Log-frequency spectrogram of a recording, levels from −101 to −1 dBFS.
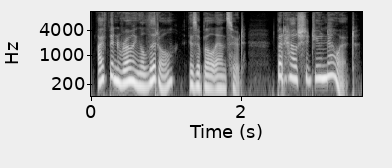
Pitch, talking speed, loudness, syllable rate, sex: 215 Hz, 215 wpm, -17 LUFS, 7.1 syllables/s, female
